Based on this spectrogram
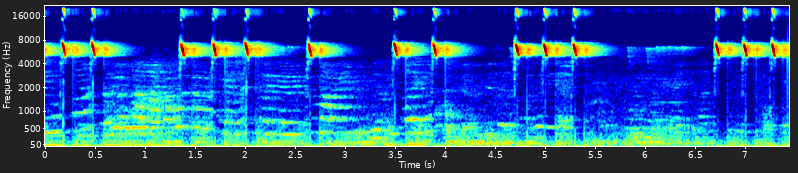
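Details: Bald but still lively red-tailed crimson sunbird sings high, piercing single and paired notes, repeated irregularly about every half second to second, each note sharp and thin, with soft background murmur.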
